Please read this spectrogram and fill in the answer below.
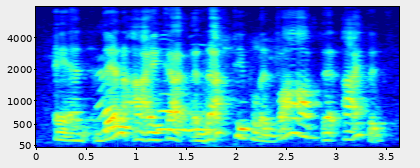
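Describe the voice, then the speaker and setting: Noticeable background noise sits behind a woman speaking fairly slowly with an American accent. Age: 80s+. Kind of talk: interview answer.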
